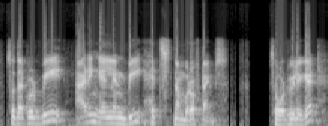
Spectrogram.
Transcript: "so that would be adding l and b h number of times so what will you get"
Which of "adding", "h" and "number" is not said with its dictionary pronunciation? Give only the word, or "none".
h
